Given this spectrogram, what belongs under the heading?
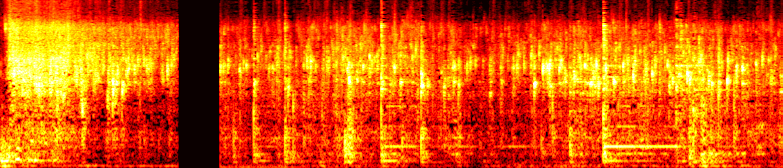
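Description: Onions fry in oil until crisp for a chicken stew with lemon leaves, giving a constant close sizzle with small clatters throughout, briefly cut off early on.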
